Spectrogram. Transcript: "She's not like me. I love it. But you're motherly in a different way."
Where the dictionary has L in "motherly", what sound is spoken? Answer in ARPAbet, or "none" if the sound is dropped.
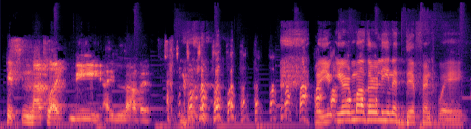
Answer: L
